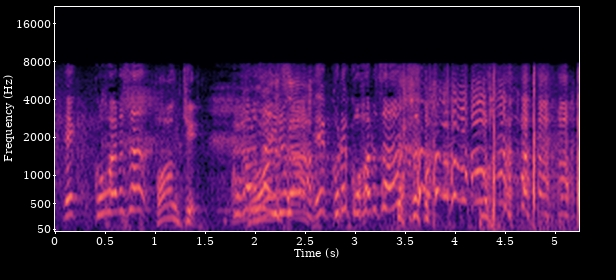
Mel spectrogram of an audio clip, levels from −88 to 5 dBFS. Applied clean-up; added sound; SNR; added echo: none; none; none; none.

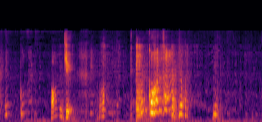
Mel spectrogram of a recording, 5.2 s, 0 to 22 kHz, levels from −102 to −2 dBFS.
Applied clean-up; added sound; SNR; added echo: neural mask model DeepFilterNet 3.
